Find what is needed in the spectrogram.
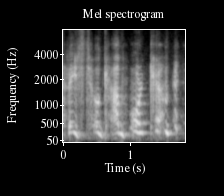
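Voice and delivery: high, loud laughter breaking the line; laughing. Real, not acted. Reading the quake map to viewers, bursting into laughs. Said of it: "I'm losing it".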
